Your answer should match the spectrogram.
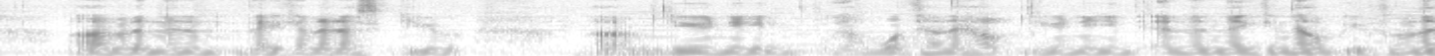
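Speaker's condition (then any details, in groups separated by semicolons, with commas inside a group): Spastic diplegia cerebral palsy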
